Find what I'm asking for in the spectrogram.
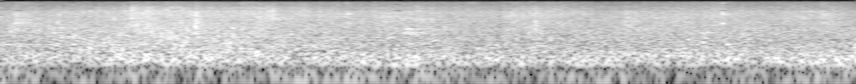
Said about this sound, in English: The submarine is now submerging. When the submarine is beneath the waves, it becomes invisible to other units and can only be detected by units with sonar, such as destroyers.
